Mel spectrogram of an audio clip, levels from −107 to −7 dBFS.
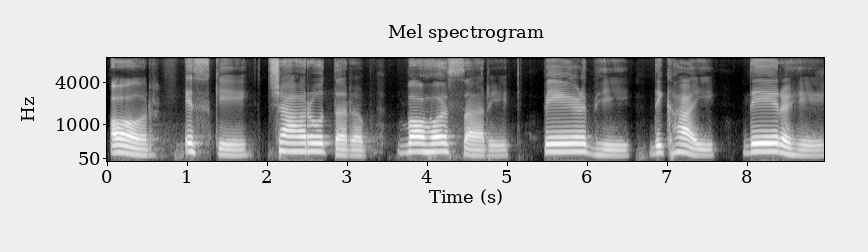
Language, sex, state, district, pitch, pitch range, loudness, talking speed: Hindi, male, Madhya Pradesh, Katni, 155 Hz, 115-190 Hz, -16 LUFS, 75 wpm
